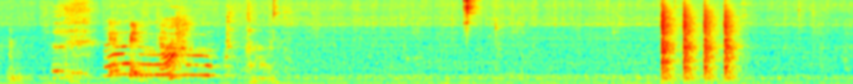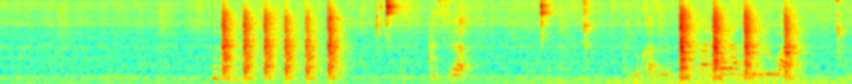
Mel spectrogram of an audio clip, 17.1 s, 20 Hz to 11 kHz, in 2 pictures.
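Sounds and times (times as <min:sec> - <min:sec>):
low steady hum: 0:00.0 - 0:11.2, 0:11.8 - 0:17.0
knocking on a door: 0:06.6 - 0:07.4, 0:10.7 - 0:12.0, 0:15.3 - 0:16.6.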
